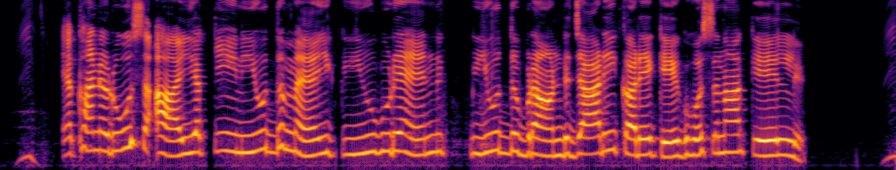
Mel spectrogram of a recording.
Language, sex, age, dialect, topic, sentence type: Maithili, female, 18-24, Eastern / Thethi, banking, statement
